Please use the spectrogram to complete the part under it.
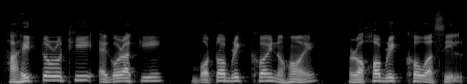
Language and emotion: Assamese, neutral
